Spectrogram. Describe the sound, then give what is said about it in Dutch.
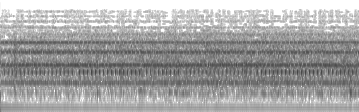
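A steady digital radio signal fills the whole stretch, a dense buzzing warble of stacked tones with a continuous beeping pitch running through it, loud and unbroken, with no voices. “Maar Wil kan ook wel gelijk hebben, want het klinkt als een digitaal signaal.”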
